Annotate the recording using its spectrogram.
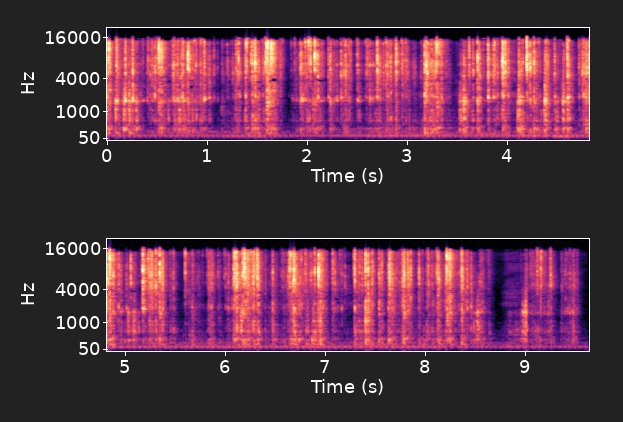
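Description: Plastic tubes clatter and click against a plastic holder.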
